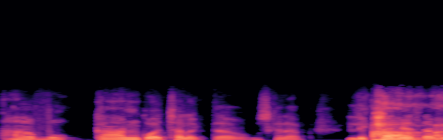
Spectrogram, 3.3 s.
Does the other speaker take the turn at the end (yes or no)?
yes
